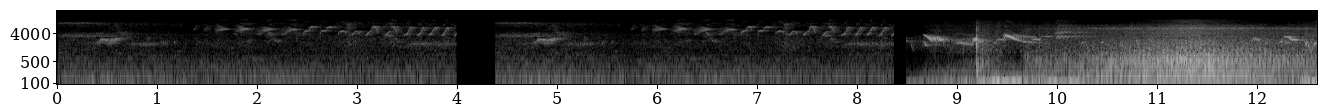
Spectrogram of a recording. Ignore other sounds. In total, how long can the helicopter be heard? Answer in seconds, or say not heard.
3 s.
